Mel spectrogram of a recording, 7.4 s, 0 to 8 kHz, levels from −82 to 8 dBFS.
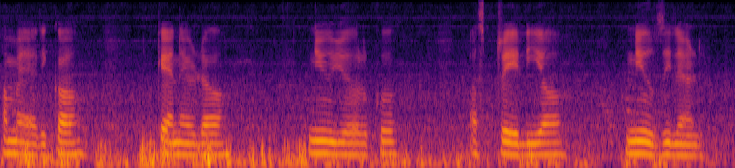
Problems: background sounds at intervals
